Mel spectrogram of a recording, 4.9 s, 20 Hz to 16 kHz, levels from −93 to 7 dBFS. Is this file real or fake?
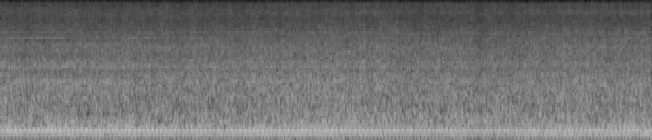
real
